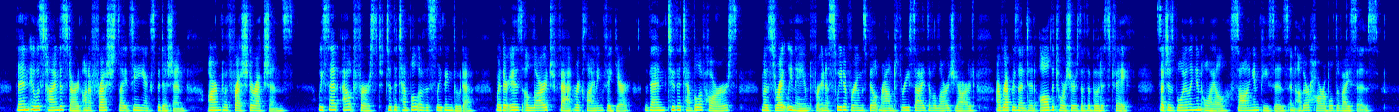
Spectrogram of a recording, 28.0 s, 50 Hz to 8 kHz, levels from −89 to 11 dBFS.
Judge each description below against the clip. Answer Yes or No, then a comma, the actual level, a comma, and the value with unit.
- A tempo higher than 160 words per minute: Yes, average, 170 wpm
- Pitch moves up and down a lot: No, average, 2.7 semitones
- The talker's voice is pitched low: No, medium, 180 Hz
